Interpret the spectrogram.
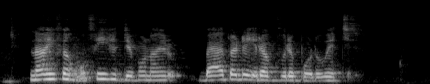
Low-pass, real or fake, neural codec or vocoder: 10.8 kHz; fake; codec, 24 kHz, 0.9 kbps, WavTokenizer, medium speech release version 1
